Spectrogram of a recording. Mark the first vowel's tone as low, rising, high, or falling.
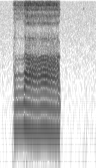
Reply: low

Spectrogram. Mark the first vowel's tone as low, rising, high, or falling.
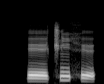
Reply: low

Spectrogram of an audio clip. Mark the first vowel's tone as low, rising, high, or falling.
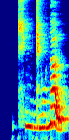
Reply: low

